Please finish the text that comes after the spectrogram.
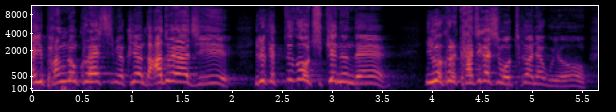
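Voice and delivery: sulking Jonah yelling at God that he is right; Jonah's angry protest. Acted. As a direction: play Jonah shouting back at God. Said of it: "뭐라고 이야기하면".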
